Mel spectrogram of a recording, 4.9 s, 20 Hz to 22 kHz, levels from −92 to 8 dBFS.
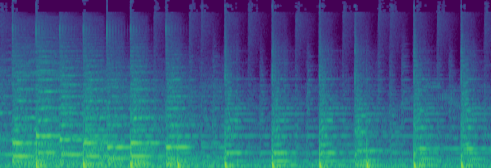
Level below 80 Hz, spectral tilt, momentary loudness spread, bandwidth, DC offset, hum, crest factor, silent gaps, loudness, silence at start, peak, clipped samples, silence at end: -28 dBFS; -7.5 dB/octave; 7 LU; over 20 kHz; under 0.1%; none; 18 dB; none; -21 LUFS; 0 s; -2 dBFS; under 0.1%; 0 s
